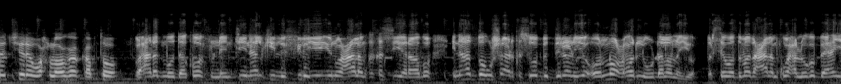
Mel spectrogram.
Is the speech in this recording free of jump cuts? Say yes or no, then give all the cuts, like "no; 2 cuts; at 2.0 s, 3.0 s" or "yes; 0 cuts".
no; 1 cut; at 1.3 s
